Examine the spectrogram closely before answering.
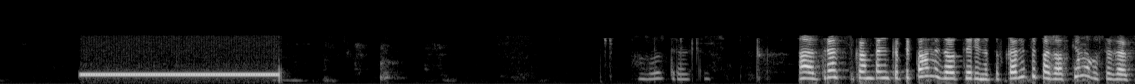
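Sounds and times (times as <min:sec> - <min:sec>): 
telephone ringback tone while waiting on line: 0:00.8 - 0:02.9
speech: 0:06.8 - 0:07.3, 0:08.0 - 0:11.3.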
